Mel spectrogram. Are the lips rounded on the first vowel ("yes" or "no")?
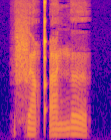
no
